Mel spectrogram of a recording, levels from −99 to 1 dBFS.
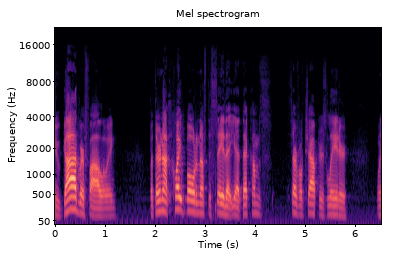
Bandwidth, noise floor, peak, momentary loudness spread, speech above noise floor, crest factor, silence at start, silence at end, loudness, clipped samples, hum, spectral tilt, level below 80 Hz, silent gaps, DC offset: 8 kHz; -72 dBFS; -4 dBFS; 19 LU; 47 dB; 22 dB; 0 s; 0 s; -25 LUFS; under 0.1%; 60 Hz at -65 dBFS; -5.5 dB/octave; -76 dBFS; none; under 0.1%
